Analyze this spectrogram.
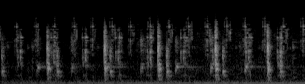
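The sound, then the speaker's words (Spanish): Dozens of clocks tick together on the walls and shelves of a room, forming a dense, overlapping patter of crisp ticks and tocks that never settles into a single beat, with no voices. “De día, en una habitación, docenas de relojes están colocados sobre paredes y estantes.”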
